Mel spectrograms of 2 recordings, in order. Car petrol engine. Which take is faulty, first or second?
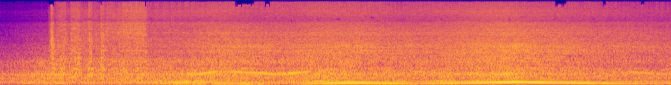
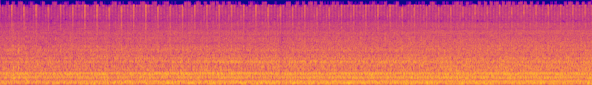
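second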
